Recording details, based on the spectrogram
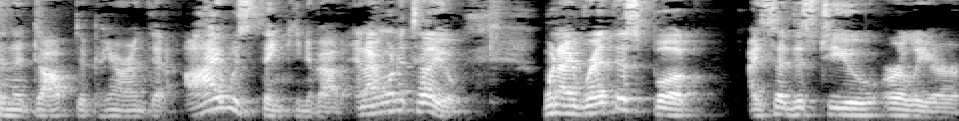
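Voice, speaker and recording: A somewhat breathy man's voice with an animated tone and very wide pitch swings. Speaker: podcast host and foster care charity founder. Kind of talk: interview conversation. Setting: video call.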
